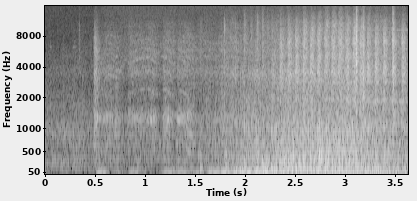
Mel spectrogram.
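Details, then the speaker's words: Highly modified 2013 Mazda 3 at Copart, started in neutral: cranks, then catches into a loud, uneven, clattering rough run. Speaker calls it a whole-engine issue and says the car was raced hard; cause not confirmed. "Oh, that's bad. That was really, really bad. I can't do that again. That's That's a whole engine issue right there."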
